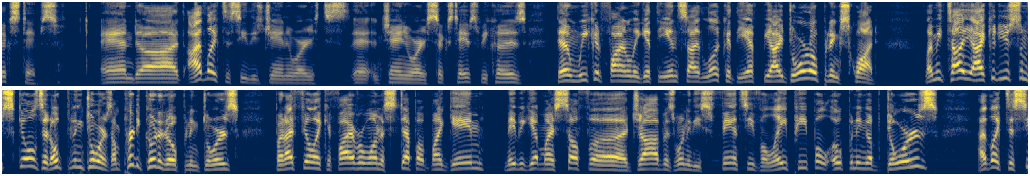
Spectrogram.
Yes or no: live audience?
no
